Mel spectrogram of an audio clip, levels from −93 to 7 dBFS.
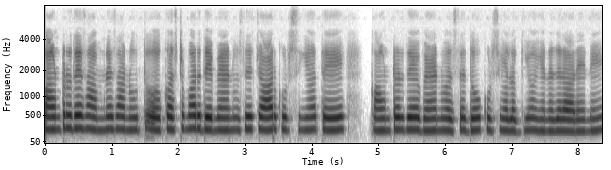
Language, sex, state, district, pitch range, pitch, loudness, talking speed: Punjabi, female, Punjab, Pathankot, 220-235 Hz, 225 Hz, -15 LUFS, 170 wpm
